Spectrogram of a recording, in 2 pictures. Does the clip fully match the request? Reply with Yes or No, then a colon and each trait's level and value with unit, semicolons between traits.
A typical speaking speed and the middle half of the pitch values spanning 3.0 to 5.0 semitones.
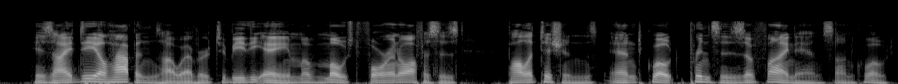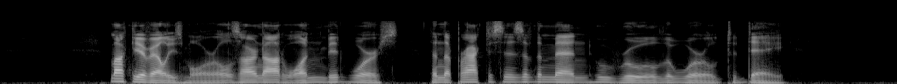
No: slow, 120 wpm; average, 4.4 semitones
